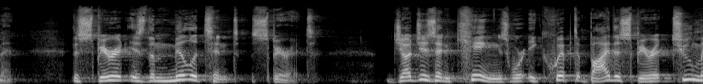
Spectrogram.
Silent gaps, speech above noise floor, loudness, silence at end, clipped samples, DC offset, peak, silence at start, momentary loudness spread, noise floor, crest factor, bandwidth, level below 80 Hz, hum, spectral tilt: none; 35 dB; -18 LUFS; 0 s; under 0.1%; under 0.1%; -2 dBFS; 0 s; 11 LU; -53 dBFS; 18 dB; 16.5 kHz; -64 dBFS; none; -3 dB/octave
